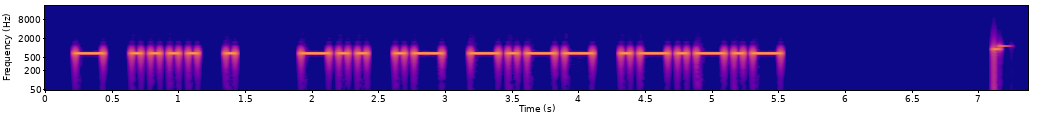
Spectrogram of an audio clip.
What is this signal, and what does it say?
Morse code, heard as a keyed tone, about 17 wpm, 700 Hz. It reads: THE DAY.
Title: Sentences from Top 1000 Words - Review Part 3 - 17wpm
